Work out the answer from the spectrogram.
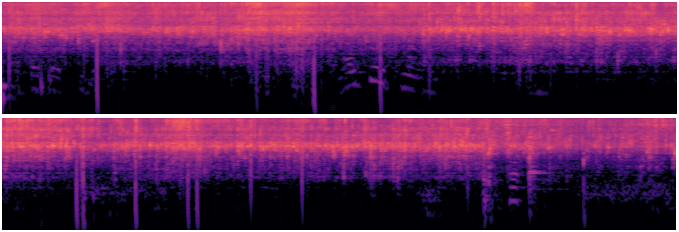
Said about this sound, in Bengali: প্রথমে তার জন্য মাছগুলোকে হালকা করে ভেজে নিতে হবে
